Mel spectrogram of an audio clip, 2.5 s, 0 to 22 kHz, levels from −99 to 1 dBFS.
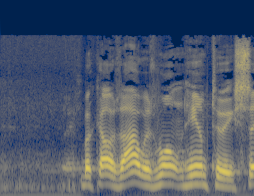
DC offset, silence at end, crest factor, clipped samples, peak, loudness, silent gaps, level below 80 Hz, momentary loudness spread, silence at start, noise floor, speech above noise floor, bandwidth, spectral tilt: under 0.1%; 0 s; 14 dB; under 0.1%; -6 dBFS; -19 LUFS; none; -70 dBFS; 6 LU; 0.6 s; -50 dBFS; 31 dB; 11.5 kHz; -3 dB/octave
